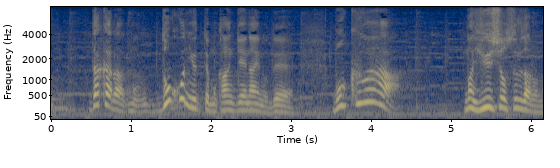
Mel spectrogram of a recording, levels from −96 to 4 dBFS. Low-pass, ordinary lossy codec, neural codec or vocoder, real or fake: none; none; none; real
